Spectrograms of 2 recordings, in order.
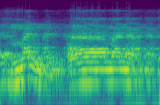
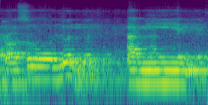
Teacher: Nunnya gak boleh ada dengung sedikit pun. Nunnya harus dibaca benar-benar jelas. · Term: izhar halki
